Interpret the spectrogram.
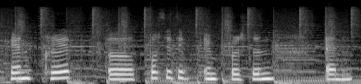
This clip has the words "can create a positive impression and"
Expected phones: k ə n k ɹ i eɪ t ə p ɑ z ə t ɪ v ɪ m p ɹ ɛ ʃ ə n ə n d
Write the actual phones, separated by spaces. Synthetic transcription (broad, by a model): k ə n k ɹ i eɪ t ə p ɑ s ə t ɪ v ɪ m p ɹ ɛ s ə n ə n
